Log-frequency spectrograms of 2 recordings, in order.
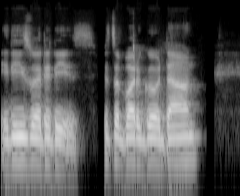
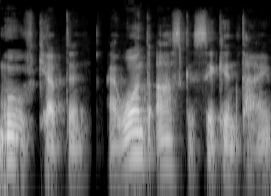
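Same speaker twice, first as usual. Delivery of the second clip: film-hero character voice; 3 semitones lower than usual. Quoting a favorite line to the other speaker, in a T'Challa voice. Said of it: "I'll just say it in a T'Challa voice".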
